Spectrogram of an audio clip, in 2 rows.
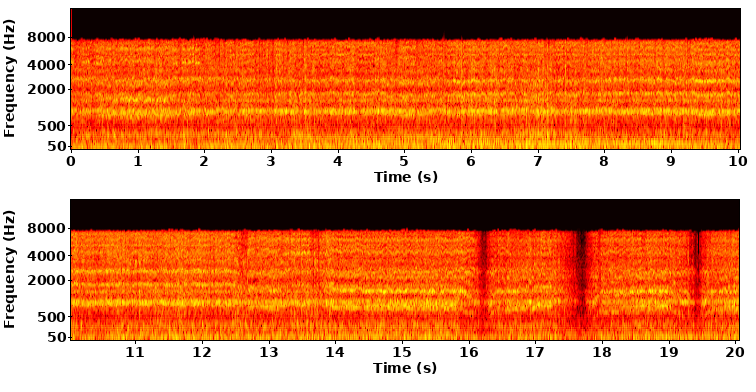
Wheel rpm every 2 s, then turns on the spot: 220, 230, 230, 230, 230, 230, 220, 190, 120, 120.
none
